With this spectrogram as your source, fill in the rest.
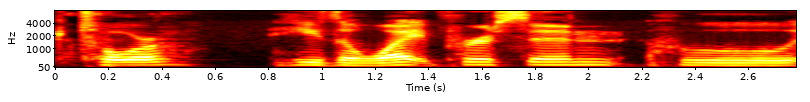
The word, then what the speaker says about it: Torah: So, Torah keeper and it's pronounced tora, not Torah. Not sure where they got the Torah from.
